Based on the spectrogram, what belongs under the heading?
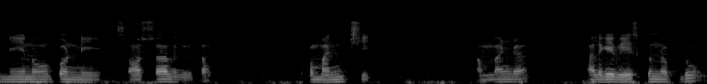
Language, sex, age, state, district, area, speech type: Telugu, male, 60+, Andhra Pradesh, East Godavari, urban, spontaneous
